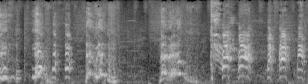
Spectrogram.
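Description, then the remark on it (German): A man on his knees at an acting audition imitates a dog for the producers, letting out a rapid series of loud barks and yelps in uneven bursts, with brief pauses between them. “Being an actor who was out of work, I got down on my knees and then proceeded to be a dog.”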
